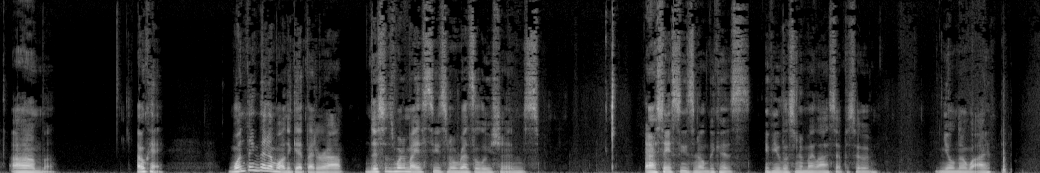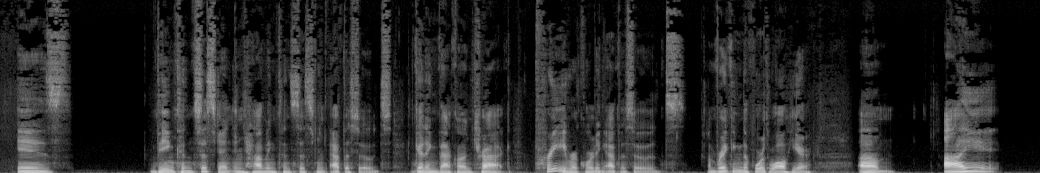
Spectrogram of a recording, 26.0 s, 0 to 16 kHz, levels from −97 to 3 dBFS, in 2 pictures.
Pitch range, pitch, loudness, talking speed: 95-125 Hz, 110 Hz, -25 LUFS, 125 wpm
